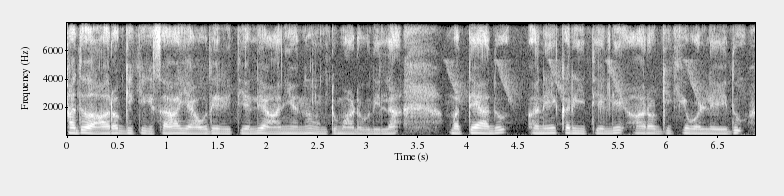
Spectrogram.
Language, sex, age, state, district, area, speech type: Kannada, male, 45-60, Karnataka, Tumkur, rural, spontaneous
